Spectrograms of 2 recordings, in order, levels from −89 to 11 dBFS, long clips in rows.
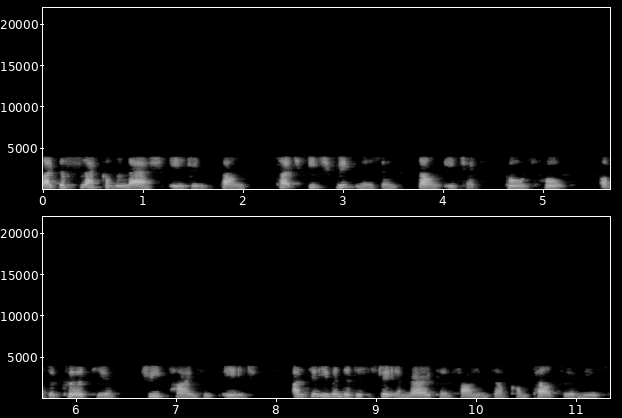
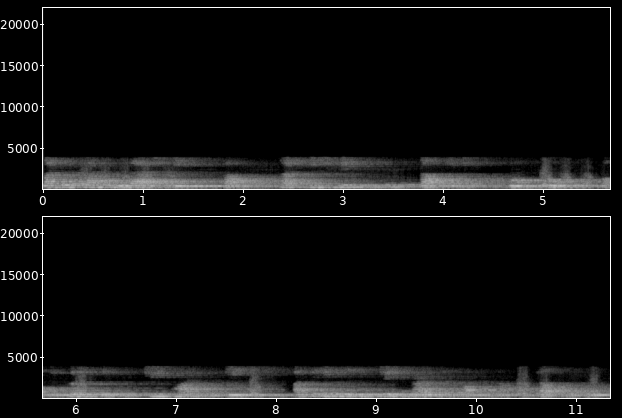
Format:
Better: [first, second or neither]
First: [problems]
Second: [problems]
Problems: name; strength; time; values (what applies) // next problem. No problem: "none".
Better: first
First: none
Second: noise reduction (neural separator model SepFormer DNS4)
